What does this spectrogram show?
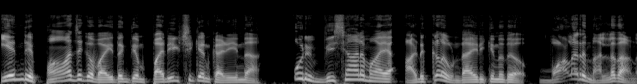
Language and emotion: Malayalam, happy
